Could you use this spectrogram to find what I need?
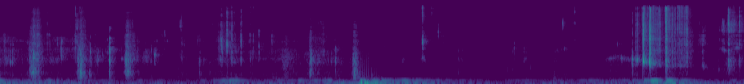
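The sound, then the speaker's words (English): Crunchy chomping and chewing on an ice cream cone, with many sharp, brittle crackles from the biting and munching. The crunches come in irregular bursts, with a loud cluster near the end and no talking. “That was a good chomp. And took all the cone.”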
